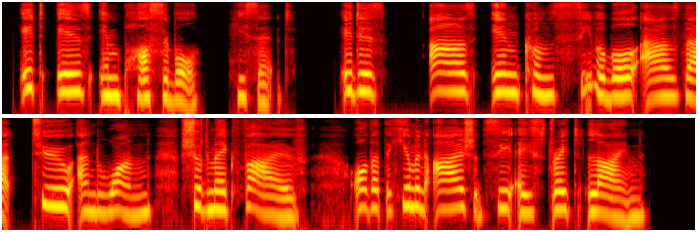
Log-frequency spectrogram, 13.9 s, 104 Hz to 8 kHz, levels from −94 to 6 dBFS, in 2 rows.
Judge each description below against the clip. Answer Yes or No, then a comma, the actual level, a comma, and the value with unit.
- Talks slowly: Yes, slow, 115 wpm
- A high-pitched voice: Yes, high, 220 Hz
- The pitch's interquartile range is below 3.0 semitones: No, average, 3.6 semitones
